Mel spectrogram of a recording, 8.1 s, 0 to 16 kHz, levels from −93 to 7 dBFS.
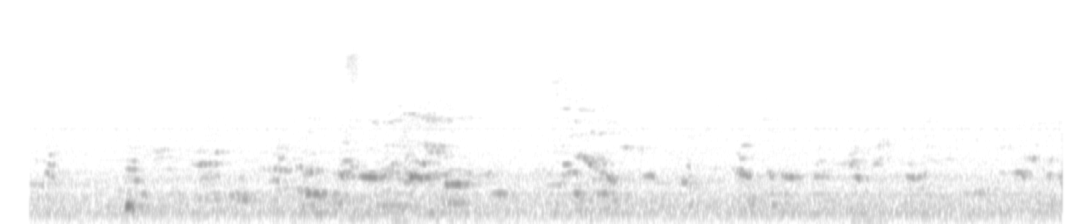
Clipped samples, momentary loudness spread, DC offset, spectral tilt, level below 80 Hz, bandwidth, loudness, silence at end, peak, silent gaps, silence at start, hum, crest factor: under 0.1%; 10 LU; under 0.1%; -6 dB/octave; -86 dBFS; 7 kHz; -64 LUFS; 0.05 s; -46 dBFS; none; 0.25 s; none; 20 dB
